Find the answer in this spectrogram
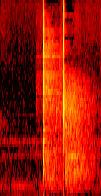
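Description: Two sharp clicks less than half a second apart, each with a short ringing tail: a cue tip striking the cue ball, then a ball striking another billiard ball, on a Russian pyramid table.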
